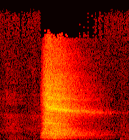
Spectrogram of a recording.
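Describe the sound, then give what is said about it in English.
One deep breath is taken before a scripture reading at a church service. A soft, breathy rush starts abruptly, then fades slowly over about a second. It is quiet and heard alone. “So please, let's take a deep breath.”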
